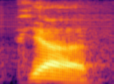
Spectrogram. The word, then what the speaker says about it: pyar: Pyar.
